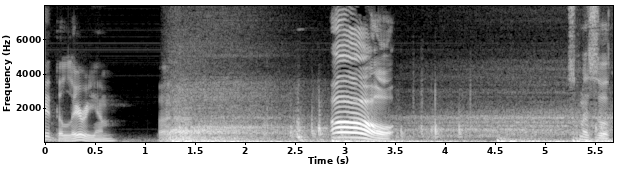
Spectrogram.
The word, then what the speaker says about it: delirium: this word delirium that's how you say it delirium but oh this messes with my eyes okay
